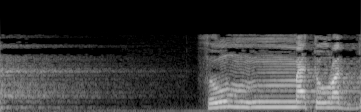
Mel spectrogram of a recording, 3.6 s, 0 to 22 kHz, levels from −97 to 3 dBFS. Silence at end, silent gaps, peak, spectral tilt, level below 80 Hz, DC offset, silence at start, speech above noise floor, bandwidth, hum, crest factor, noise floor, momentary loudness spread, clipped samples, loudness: 0 s; none; -6 dBFS; -4 dB/octave; -64 dBFS; under 0.1%; 0 s; 39 dB; 6.4 kHz; none; 20 dB; -61 dBFS; 22 LU; under 0.1%; -23 LUFS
